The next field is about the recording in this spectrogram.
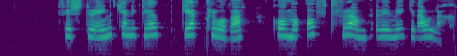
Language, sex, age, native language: Icelandic, female, 40-49, Icelandic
